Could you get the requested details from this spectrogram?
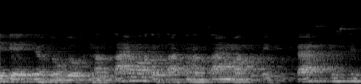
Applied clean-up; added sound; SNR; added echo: none; none; none; reverberation time 1.0 s.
